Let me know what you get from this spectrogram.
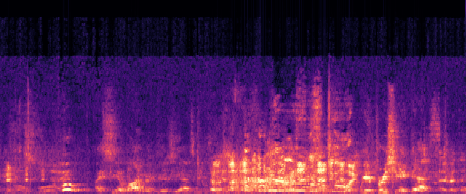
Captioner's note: audience chuckling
